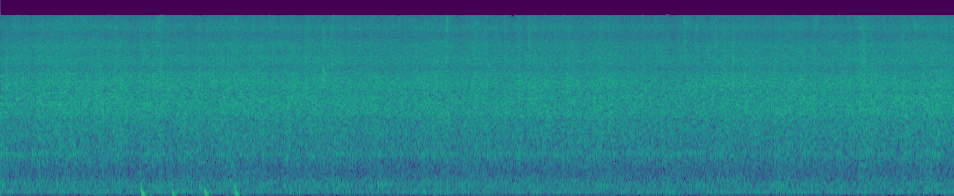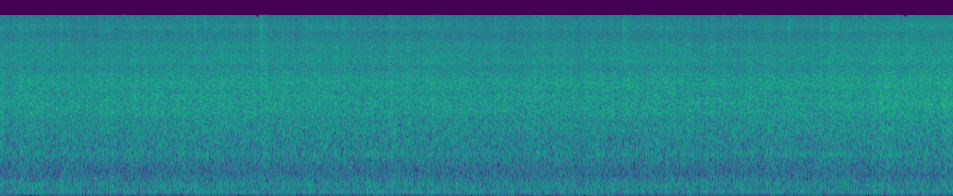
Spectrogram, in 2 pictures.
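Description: Steady rain, an even hiss that does not change. A few dull low thumps come about two seconds in.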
